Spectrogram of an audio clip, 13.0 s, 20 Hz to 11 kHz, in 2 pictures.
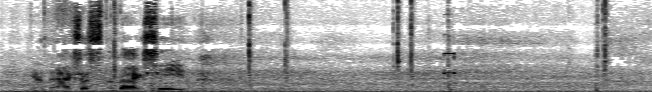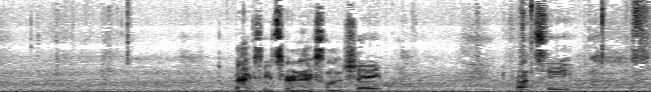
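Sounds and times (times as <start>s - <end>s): high electronic beep: 4.4s - 4.6s.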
